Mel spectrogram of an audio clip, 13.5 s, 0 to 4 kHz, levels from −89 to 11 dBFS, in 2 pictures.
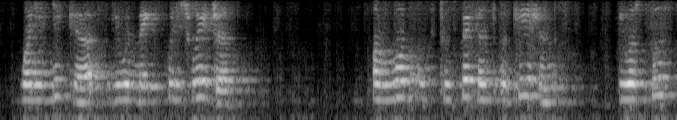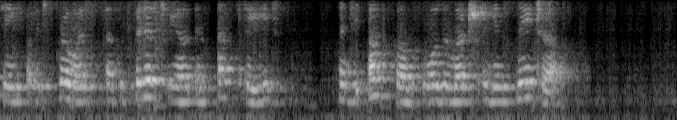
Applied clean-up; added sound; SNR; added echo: neural separator model SepFormer DNS4.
